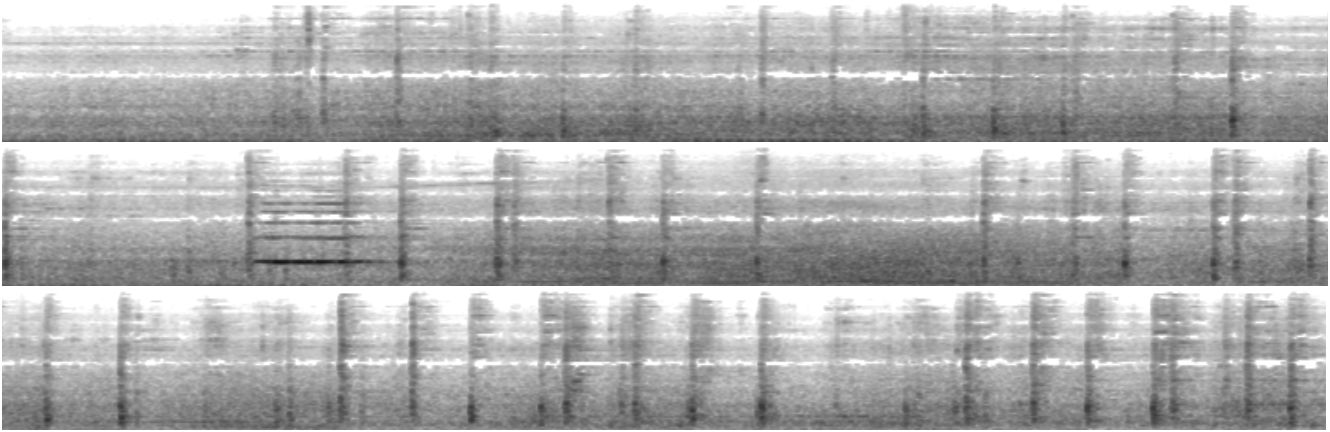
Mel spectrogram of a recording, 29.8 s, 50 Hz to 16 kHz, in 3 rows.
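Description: A Pakistan Railways HGMU-30 diesel-electric locomotive hauling a passenger train past at close range: a steady diesel engine drone, then one horn blast of about a second, about twelve seconds in. After it the coaches' wheels click over the rail joints, the clicks coming faster as the train gathers speed.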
